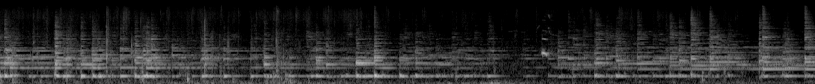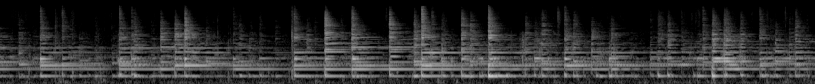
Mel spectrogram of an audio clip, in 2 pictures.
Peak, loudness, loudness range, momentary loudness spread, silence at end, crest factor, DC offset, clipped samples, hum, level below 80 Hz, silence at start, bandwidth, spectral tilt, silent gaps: -6 dBFS; -28 LUFS; 7 LU; 12 LU; 0 s; 24 dB; under 0.1%; under 0.1%; none; -54 dBFS; 0 s; 17 kHz; -2 dB/octave; none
